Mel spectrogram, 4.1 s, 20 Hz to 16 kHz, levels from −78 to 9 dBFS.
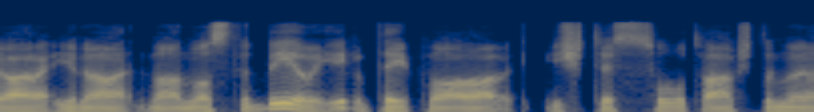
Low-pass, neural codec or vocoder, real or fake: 7.2 kHz; codec, 16 kHz, 0.5 kbps, FreqCodec, larger model; fake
